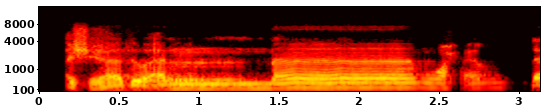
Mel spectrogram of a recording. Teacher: itu sudah salah nunnya dipanjangkan lebih dari satu harakat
